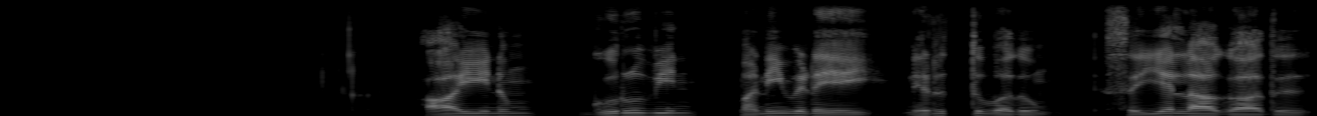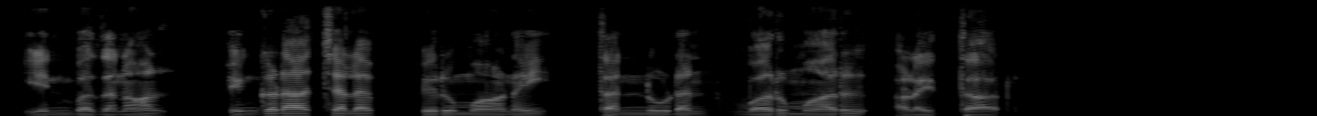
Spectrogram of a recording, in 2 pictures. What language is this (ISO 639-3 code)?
tam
